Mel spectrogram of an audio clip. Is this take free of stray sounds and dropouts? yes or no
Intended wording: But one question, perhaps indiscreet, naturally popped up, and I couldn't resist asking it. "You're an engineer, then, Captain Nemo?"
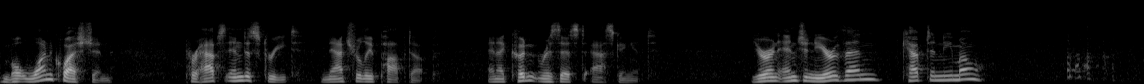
no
